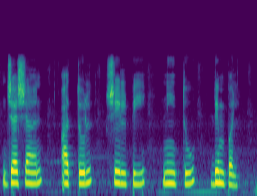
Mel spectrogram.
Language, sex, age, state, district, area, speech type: Hindi, female, 45-60, Rajasthan, Jaipur, urban, spontaneous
